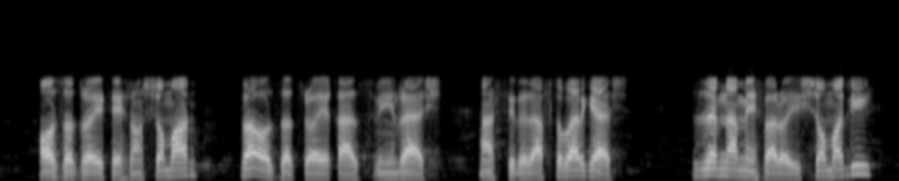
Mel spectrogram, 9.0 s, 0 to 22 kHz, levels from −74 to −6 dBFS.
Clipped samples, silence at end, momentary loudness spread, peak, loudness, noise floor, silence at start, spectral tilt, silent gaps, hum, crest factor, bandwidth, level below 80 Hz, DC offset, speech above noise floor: under 0.1%; 0.3 s; 7 LU; -8 dBFS; -27 LUFS; -66 dBFS; 0.4 s; -2 dB/octave; none; none; 20 dB; 4.7 kHz; -72 dBFS; under 0.1%; 40 dB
